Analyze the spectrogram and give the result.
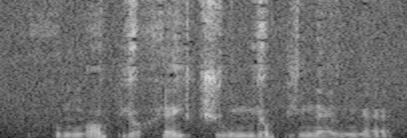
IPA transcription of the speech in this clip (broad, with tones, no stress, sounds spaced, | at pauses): h u˨ ŋ ɔ˦ pʲ ɔ˨ h ɛ˦ j t͡ʃ u˦˨ mʲ ɔ˦ pʲ u˦ n æ˨ l ŋ æ˨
